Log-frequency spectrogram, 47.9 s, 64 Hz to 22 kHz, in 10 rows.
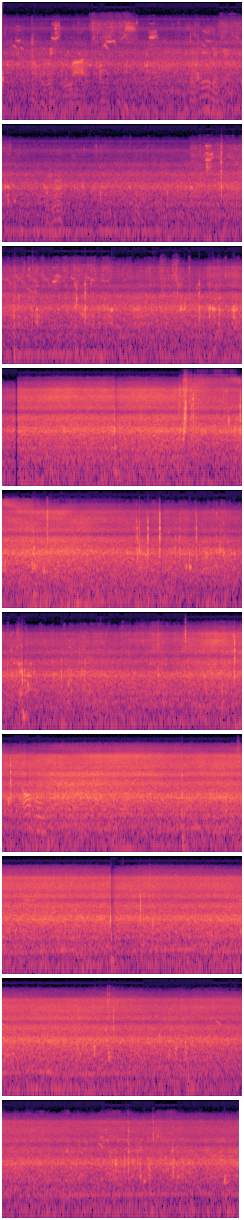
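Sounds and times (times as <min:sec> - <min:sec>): water lapping around surfboard: 0:00.0 - 0:47.9
short sharp splashes: 0:18.0 - 0:20.0.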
